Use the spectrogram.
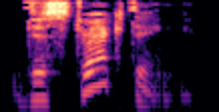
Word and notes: distracting: British English

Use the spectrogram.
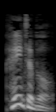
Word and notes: paintable: British English

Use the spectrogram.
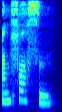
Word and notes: unfasten: British English

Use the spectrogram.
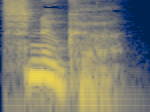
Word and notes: snooker: British English

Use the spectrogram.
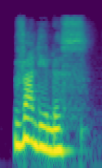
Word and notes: valueless: British English

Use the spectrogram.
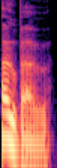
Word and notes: oboe: British English

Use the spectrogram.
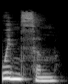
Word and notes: winsome: British English

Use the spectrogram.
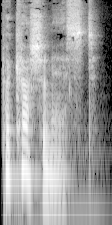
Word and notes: percussionist: British English

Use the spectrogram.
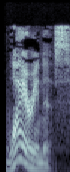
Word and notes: wiriness: British English

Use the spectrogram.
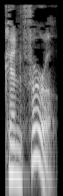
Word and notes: conferral: British English

